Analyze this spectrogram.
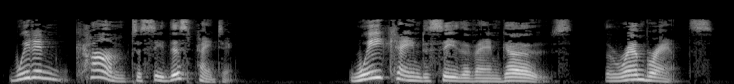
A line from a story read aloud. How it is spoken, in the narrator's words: Another voice shouted angrily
